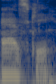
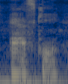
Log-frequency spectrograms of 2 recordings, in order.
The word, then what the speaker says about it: ASCII: lazy don't want to type oh and that's pronounced ASCII we're actually gonna do a little bit more on that here in the near future a ski that's computer for digits and characters when you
